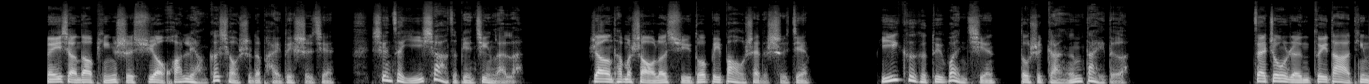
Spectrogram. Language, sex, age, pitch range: Chinese, male, 30-49, 85-125 Hz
